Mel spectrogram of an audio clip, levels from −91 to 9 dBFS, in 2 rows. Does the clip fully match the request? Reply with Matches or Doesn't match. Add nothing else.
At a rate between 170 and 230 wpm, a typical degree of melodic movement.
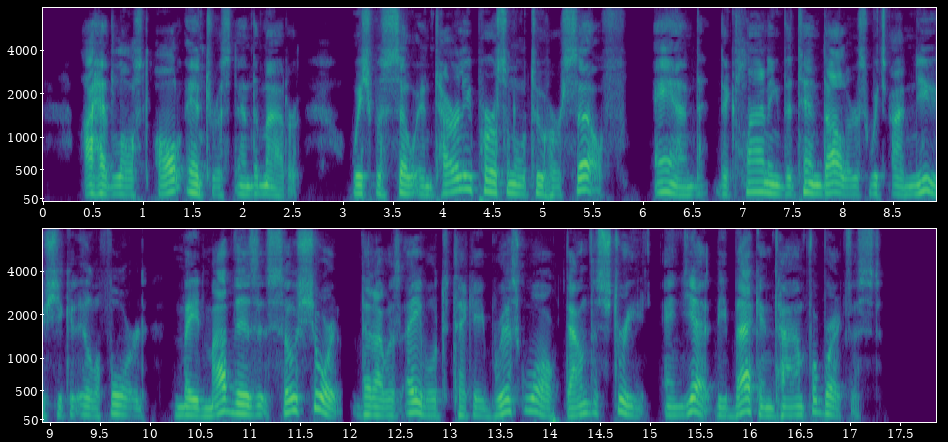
Matches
